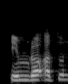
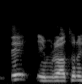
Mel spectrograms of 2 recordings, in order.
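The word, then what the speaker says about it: امرأة: দেখেন সবাই খেয়াল করি ইমরতুন শব্দের আগে অন্য শব্দ হলে আলিফটি শুধু লেখা আসে উচ্চারণে আসে না লেখক বুঝাতে চাচ্ছেন ইমরাতুন শব্দের শুরুতে যদি আরেকটা ওয়ার্ড থাকে তো সেক্ষেত্রে এই যে আলিফটা দেখতে পাচ্ছি এই আলিফটা কিন্তু পড়াতে আসবে না লেখাতে আসবে ঠিক আছে যেমন হিয়ামর ইমরাতুনের শুরুতে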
